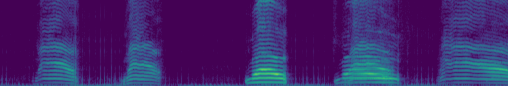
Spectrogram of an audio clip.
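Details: Small newborn kitten crying out for its mother and owner. Five insistent mews rise and fall, growing louder and longer toward the end, with low rustling in the short gaps.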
